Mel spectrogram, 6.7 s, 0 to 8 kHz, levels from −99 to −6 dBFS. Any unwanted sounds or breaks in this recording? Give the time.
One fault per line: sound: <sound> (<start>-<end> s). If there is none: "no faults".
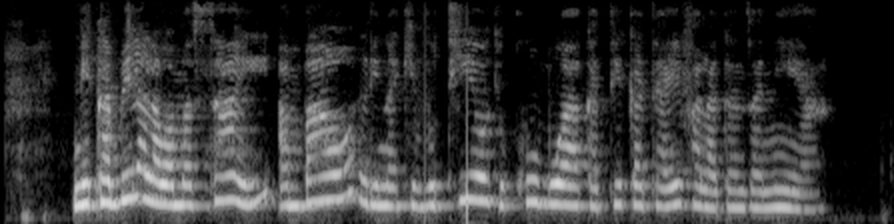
no faults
